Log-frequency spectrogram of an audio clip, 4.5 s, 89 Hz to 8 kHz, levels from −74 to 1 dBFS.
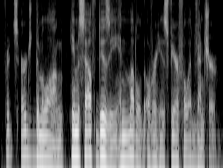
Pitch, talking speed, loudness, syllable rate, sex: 100 Hz, 160 wpm, -18 LUFS, 5.3 syllables/s, male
